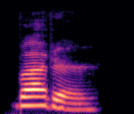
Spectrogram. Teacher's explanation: the tip of the tongue taps against the alveolar ridge, the ridge behind the upper front teeth, quickly and briefly, creating a short interruption in the airflow. This tapping sound is what gives the R sound its distinctive quality. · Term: tap or flap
